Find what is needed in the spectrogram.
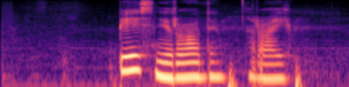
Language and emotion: Russian, sad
